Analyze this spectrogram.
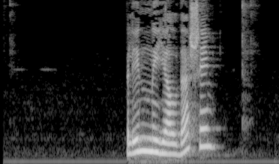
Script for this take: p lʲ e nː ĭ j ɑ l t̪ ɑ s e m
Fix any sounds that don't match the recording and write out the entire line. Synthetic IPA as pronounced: p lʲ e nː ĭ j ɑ l d̪ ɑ ʃ e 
